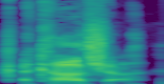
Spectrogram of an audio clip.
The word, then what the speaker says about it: Akasha: how to pronounce it, the answer was you can pronounce it like you like, but it's Akasha.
